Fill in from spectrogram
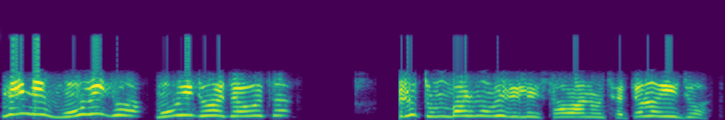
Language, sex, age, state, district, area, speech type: Gujarati, female, 18-30, Gujarat, Rajkot, urban, conversation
